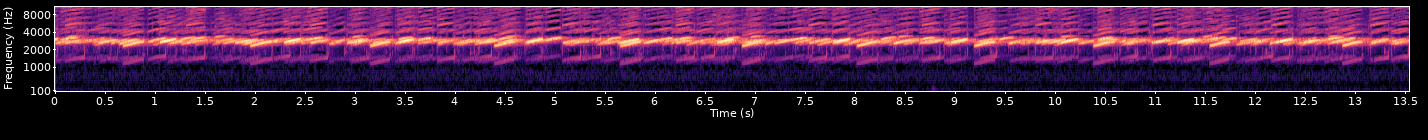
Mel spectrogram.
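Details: Dense dusk chorus of northern spring peepers at the Chezzetcook salt marsh wetlands, Nova Scotia, 18 May 2020: shrill upslurred peeps pile on top of one another without pause, the loudness pulsing as nearer frogs call.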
